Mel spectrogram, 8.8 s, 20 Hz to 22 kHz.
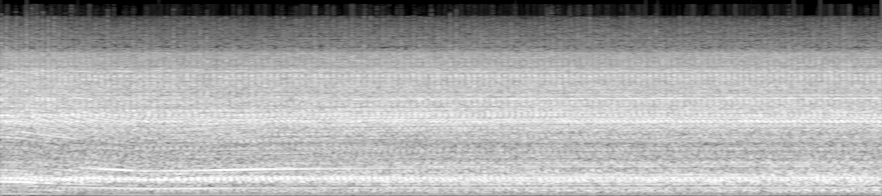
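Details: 2005 Mercedes-Benz Vito at idle: fast light knocking about three times a second; sump opened, crankshaft and bearings look new, owner suspects injector or hydraulic lifter; engine knock, cause unconfirmed.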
